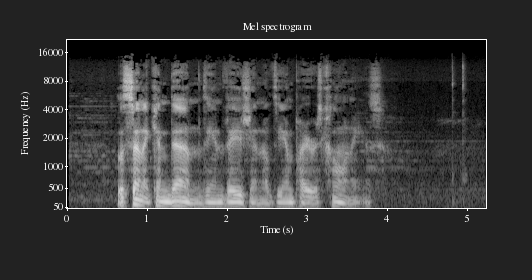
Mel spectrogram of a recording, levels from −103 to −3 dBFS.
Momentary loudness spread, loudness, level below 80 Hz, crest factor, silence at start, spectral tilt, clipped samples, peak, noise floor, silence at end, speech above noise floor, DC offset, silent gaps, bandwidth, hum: 18 LU; -24 LUFS; -58 dBFS; 22 dB; 0.65 s; -3 dB/octave; under 0.1%; -4 dBFS; -65 dBFS; 1.3 s; 39 dB; under 0.1%; none; 14 kHz; none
